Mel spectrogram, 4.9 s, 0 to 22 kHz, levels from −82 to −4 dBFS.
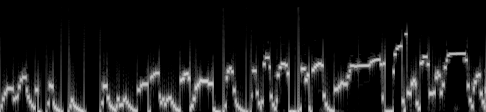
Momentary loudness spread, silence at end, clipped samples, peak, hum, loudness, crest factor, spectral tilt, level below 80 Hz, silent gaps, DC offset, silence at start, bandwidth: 6 LU; 0 s; under 0.1%; -14 dBFS; none; -23 LUFS; 10 dB; -4 dB/octave; -36 dBFS; none; under 0.1%; 0 s; 8.2 kHz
